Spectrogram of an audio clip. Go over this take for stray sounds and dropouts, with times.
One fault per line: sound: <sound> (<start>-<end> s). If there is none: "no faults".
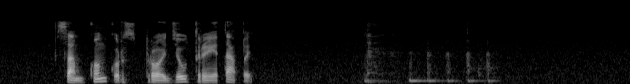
sound: laugh (3.6-5.1 s)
